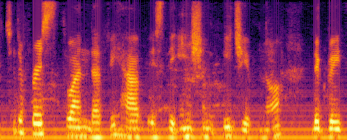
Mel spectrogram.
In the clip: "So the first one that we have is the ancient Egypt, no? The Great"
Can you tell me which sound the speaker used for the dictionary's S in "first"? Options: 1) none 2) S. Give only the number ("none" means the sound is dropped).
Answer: 2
